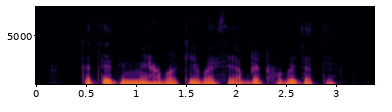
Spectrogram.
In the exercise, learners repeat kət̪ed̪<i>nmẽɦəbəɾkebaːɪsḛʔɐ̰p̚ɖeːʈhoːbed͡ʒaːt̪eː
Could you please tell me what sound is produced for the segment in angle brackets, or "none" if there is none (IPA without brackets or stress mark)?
ɪ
